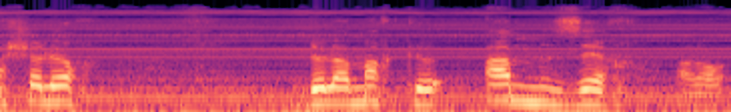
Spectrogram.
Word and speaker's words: Amzair: service une pompe à chaleur de la marque hamzer alors amser ça s'écrit AMZ a i r c'est une pompe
